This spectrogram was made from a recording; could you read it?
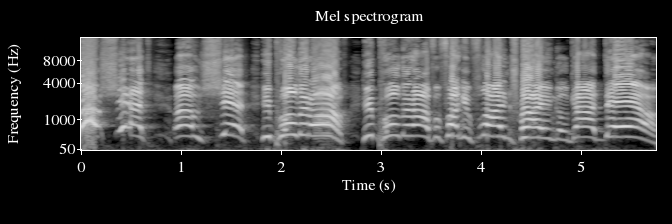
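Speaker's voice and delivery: very loud, high-pitched, thrilled screaming. Speaker calling a fight for ladies and gentlemen as a fighter pulls it off: yelling excitedly. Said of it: "Sorry about yelling".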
